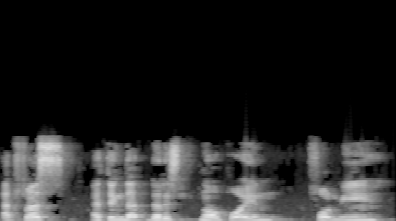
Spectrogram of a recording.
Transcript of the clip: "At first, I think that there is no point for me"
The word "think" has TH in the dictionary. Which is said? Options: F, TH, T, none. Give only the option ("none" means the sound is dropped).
T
